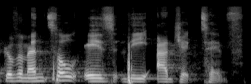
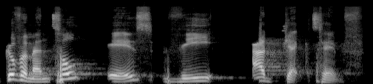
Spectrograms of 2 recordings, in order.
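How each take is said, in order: First: Said in the usual way. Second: Slow, careful teacher model of governmental is the adjective; slow model sentence. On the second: Shown as a demonstration. Teacher to online class, modelling the sentence slowly. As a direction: say governmental is the adjective slowly so learners can follow.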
